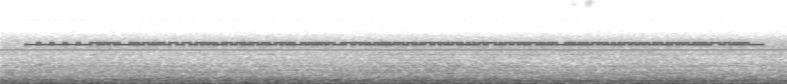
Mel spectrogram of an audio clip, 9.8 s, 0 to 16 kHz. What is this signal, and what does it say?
RTTY (45.45 baud, 170 Hz shift), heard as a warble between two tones, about 2200 Hz centre, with a steady whistle near 1670 Hz and the noise inside a lift. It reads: YNBOO GZHZG XISME UYLHE AQATA EFVYY QAICC CYTNS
